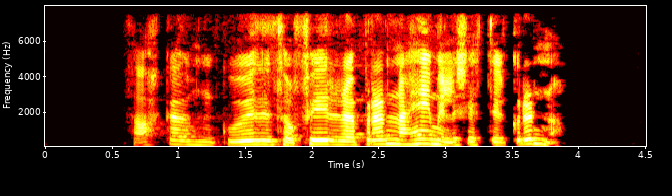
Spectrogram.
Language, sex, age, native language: Icelandic, female, 30-39, Icelandic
